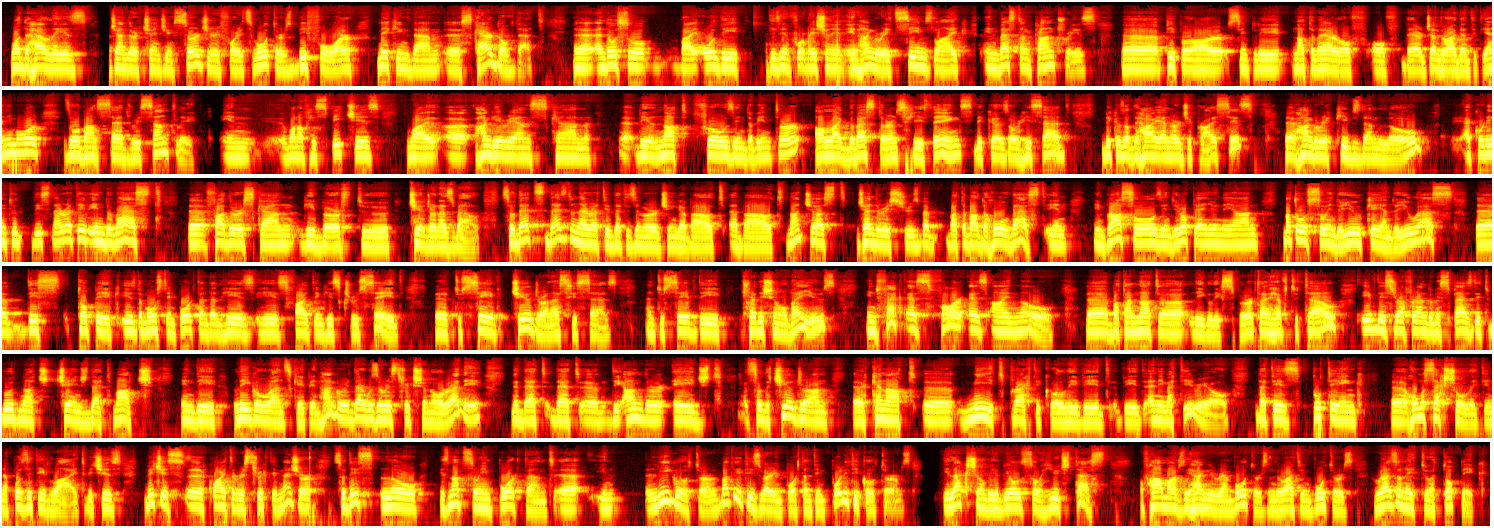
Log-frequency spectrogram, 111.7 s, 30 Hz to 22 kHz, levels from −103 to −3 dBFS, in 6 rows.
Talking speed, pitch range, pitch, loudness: 150 wpm, 125-145 Hz, 130 Hz, -19 LUFS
